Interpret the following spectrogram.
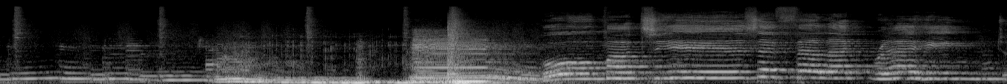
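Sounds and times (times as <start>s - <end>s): blues rock band playing: 0.0s - 5.8s.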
